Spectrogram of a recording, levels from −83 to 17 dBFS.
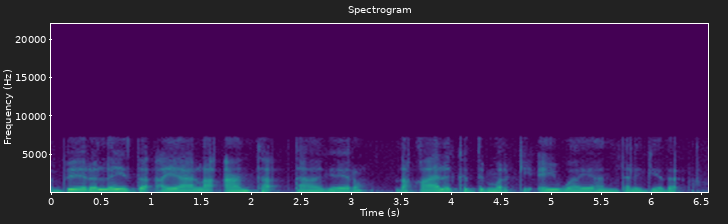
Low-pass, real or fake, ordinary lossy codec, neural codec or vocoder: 7.2 kHz; fake; none; codec, 16 kHz, 0.8 kbps, ZipCodec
